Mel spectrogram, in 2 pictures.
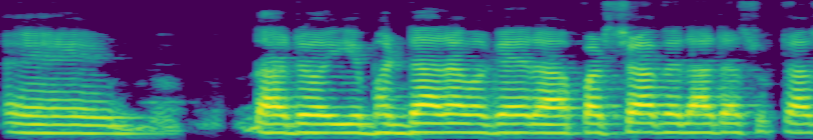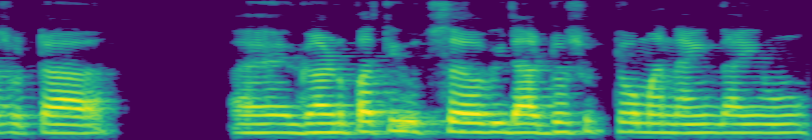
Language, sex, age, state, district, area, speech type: Sindhi, female, 60+, Gujarat, Surat, urban, spontaneous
